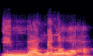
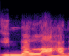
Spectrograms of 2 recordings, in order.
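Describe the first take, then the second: First: The l in Allah is full and heavy. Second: The l in Allah is thin and light. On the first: The speaker calls it right. "ইন্নাতে কি আছে, ফাথা আছে না" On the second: The speaker calls it wrong. "তখন ইন্নাল্লাহা না"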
